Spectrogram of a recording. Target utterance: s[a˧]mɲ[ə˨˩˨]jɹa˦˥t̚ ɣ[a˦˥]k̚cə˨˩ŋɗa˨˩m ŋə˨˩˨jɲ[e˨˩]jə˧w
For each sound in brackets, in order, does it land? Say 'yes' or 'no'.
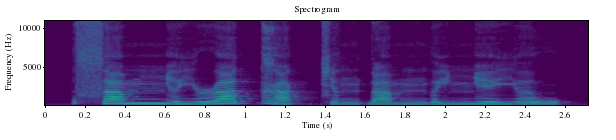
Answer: yes, yes, no, yes

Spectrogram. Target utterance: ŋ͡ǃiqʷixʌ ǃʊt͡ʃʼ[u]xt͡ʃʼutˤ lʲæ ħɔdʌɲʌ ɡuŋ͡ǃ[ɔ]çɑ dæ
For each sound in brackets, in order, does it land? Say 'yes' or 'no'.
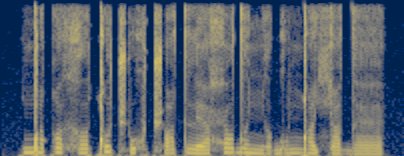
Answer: yes, no

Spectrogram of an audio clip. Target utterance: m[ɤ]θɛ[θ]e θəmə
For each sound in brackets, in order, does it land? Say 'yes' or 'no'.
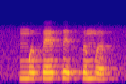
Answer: yes, yes

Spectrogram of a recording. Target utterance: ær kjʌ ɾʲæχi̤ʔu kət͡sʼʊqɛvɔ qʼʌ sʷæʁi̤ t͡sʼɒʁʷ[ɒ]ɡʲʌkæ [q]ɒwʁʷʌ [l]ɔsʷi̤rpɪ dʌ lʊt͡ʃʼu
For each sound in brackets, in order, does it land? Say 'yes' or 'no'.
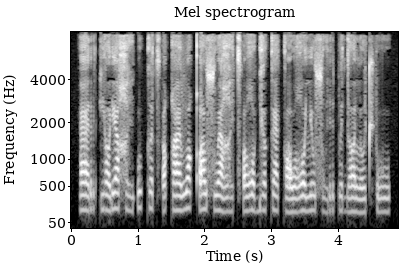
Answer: no, no, no

